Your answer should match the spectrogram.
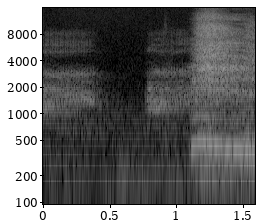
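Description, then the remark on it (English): A raven croaks loudly, a harsh, rasping call with a brief pause between bursts, the last caw the strongest and most drawn out. “Like a sound effect of a raven or something? I will put one in.”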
